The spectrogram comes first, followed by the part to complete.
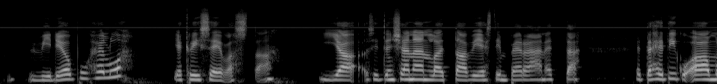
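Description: A thin, steady whistle sits high above the speech for the whole clip, drifting slightly between 5.6 and 5.7 kHz, roughly 30 dB below the speech. This is switching supply whistle: a switching power supply running in an audible burst mode or beating with another one.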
